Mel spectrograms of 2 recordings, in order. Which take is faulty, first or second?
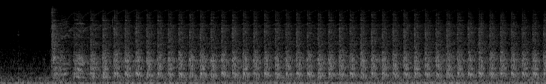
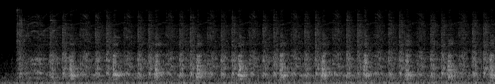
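second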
